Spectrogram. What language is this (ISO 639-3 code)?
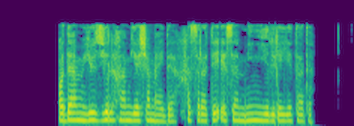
uzb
